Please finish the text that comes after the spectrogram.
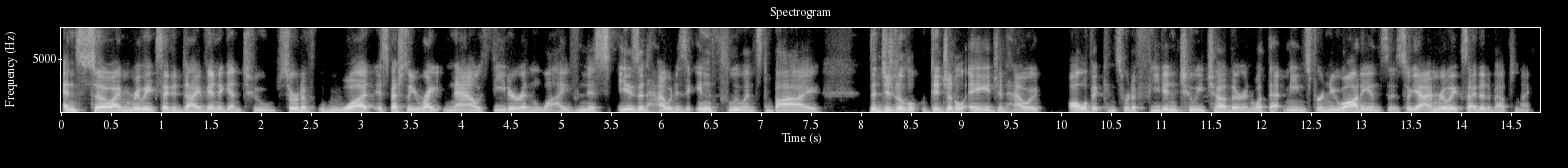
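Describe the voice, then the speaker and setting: Low, dry-sounding male panelist. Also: steady tone, a little fast, darkish tone, no echo. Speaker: panelist, director and producer. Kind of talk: conversational panel talk. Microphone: video call.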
